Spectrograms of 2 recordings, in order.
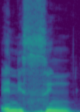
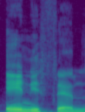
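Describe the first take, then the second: First: The middle sound is like an s sound. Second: The middle sound is a soft th sound. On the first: "soava com um som parecido com S" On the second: "ensinam o som do T H com esse th"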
